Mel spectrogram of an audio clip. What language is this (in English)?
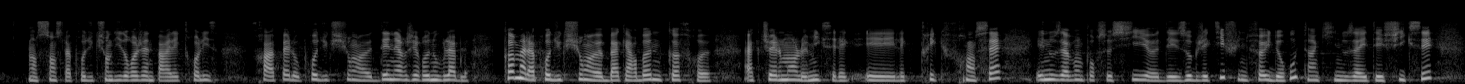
French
